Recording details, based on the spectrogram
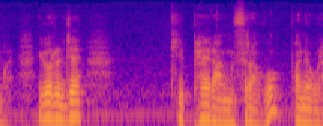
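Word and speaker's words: différance: 영어의 디퍼런스, D-I-F-F-E-R-E-N-C를 E자를 A로 바꾼 거예요. A-N-C. 그래서 이제 불어로 디페랑스라고 번역을 발음을 한다고 하는데, 아무튼 이 말의 의미는 차이, 영어의 차이를 시간, 공간적으로 여기서 그냥 딱 결정하지 말라는 거예요.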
